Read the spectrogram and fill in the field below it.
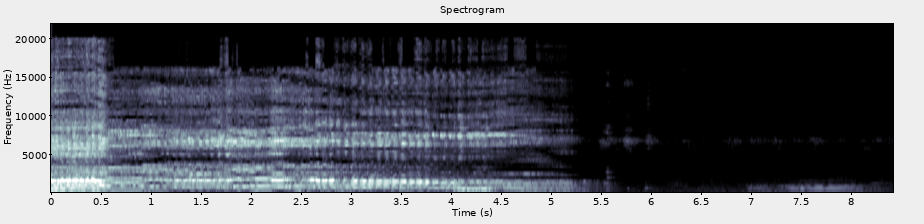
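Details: Crowing Pelung rooster, whose voice lengthens and gains winding cengkok ornaments as it matures; a loud opening leads into a long, drawn-out harmonic crow of about five seconds that slides downward at the end, followed by a softer short call.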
